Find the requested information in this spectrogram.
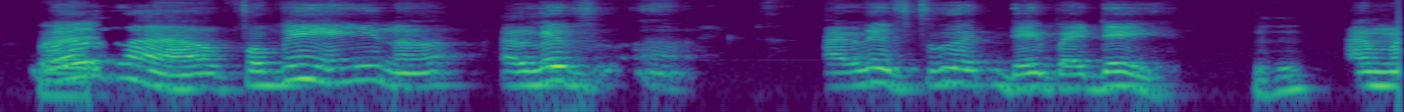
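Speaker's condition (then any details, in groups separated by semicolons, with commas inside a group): Cerebral palsy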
